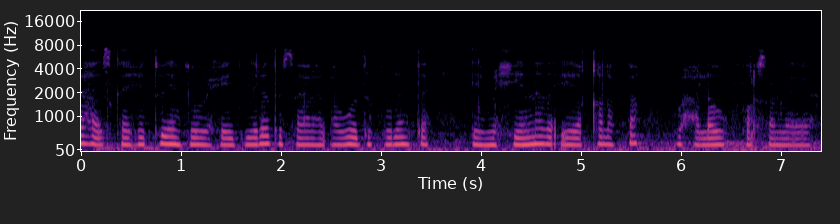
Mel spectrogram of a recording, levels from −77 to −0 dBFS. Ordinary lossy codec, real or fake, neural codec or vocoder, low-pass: none; fake; codec, 16 kHz, 8 kbps, FreqCodec, larger model; 7.2 kHz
